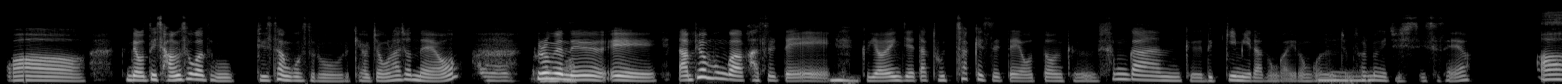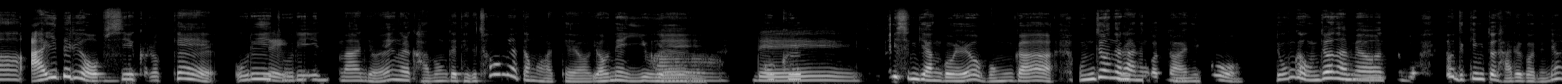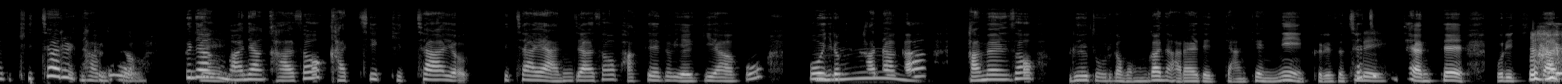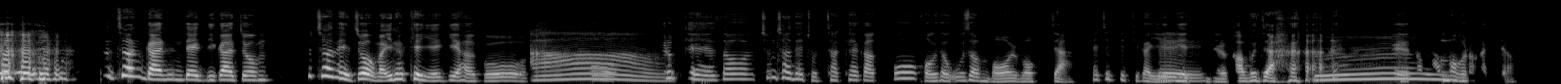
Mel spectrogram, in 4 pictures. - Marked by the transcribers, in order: static; other background noise; tapping; distorted speech; laugh; laugh
- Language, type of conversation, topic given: Korean, podcast, 계획 없이 떠난 즉흥 여행 이야기를 들려주실 수 있나요?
